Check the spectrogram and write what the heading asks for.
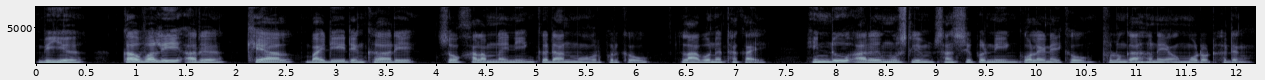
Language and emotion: Bodo, neutral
